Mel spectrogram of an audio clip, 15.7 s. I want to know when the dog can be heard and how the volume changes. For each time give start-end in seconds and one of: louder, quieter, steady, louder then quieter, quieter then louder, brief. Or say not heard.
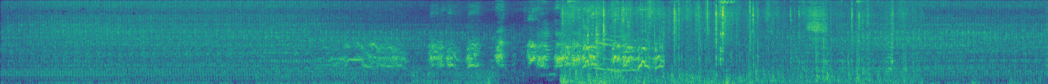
4.7-10.0 louder.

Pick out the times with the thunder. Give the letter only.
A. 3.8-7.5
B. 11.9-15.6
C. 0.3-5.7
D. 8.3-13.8
A.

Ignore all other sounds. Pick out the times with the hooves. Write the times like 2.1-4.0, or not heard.
8.3-13.8.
